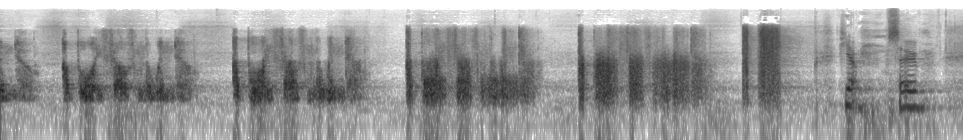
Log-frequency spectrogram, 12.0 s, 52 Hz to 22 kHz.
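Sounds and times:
hissing processed speech: 0.0 - 4.6
burst of hiss: 6.4 - 10.0.

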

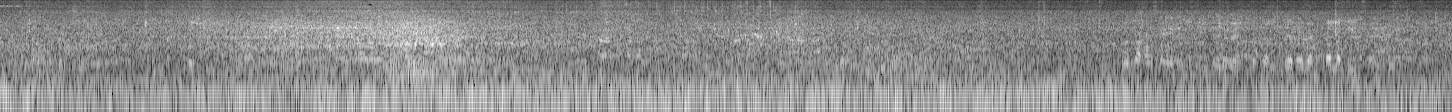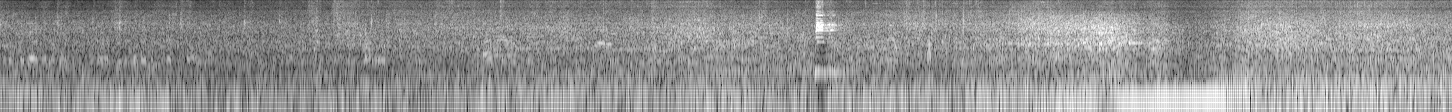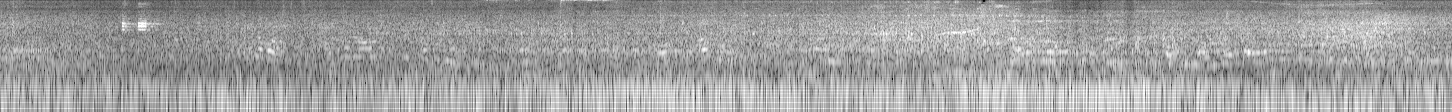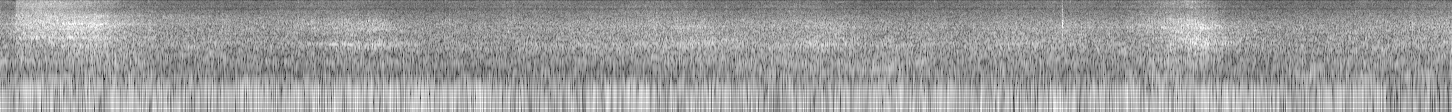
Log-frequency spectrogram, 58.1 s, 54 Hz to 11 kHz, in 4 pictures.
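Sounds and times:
motorcycle engines passing: 0.0 - 58.0
car horn: 22.6 - 23.1, 30.2 - 30.7.

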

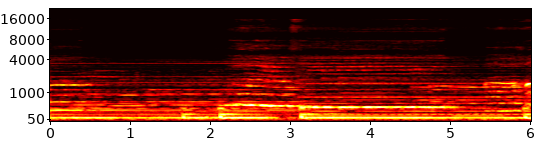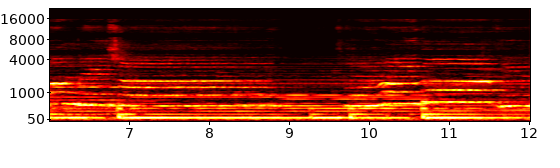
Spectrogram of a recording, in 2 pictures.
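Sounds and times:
instrumental music: 0.0 - 12.0
children singing: 2.2 - 12.0.

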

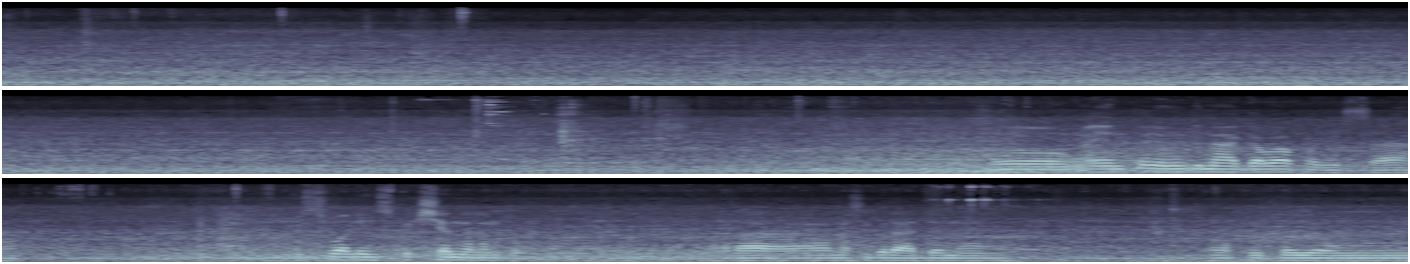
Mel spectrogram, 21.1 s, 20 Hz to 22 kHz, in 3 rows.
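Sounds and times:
man speaking: 17.6 - 19.3, 20.1 - 21.0.

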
